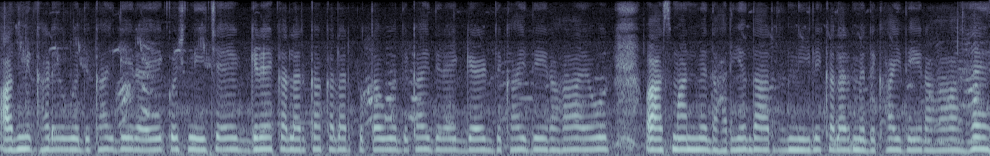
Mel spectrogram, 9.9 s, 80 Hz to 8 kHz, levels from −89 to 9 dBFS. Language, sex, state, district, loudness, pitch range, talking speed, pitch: Hindi, female, Bihar, Purnia, -21 LUFS, 200-210 Hz, 225 wpm, 205 Hz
